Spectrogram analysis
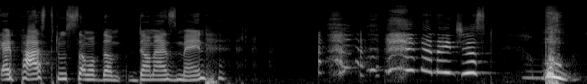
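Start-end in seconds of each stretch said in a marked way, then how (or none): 5.4-5.8 sudden explosive dog-like bark; one sharp, higher bark; loud bark. Retold or imitated. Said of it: "I barked so".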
